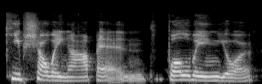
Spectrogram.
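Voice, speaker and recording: A woman's voice: on the low side, steady tone, a little slow, creaky, fairly bright tone. A woman interviewing a guest in casual chat, speaking English as her second language, encouraging and full of fillers and restarts. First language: not English.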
